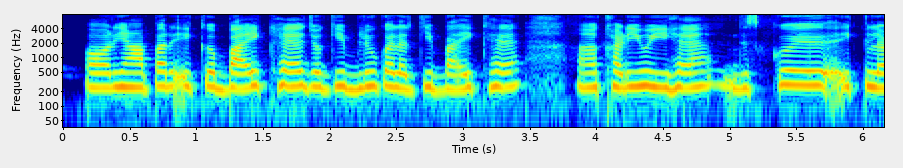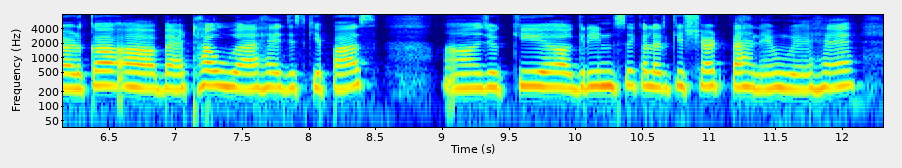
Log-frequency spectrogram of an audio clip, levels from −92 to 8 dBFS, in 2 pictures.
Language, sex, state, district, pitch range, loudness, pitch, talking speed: Hindi, female, Bihar, Purnia, 240-260 Hz, -25 LUFS, 250 Hz, 170 wpm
